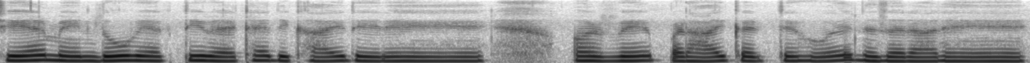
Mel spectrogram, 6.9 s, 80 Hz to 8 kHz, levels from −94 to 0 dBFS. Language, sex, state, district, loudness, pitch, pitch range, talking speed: Hindi, female, Jharkhand, Ranchi, -14 LUFS, 195 Hz, 190-205 Hz, 155 wpm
